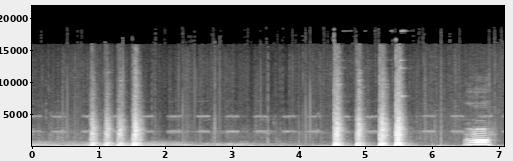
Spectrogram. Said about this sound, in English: Hmm, doesn't seem to be a bell. Well, uh, use your knuckles. Knock.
